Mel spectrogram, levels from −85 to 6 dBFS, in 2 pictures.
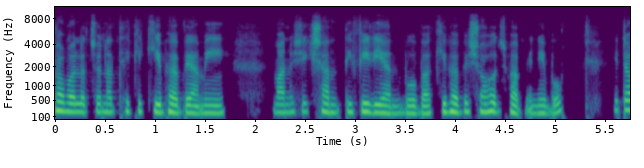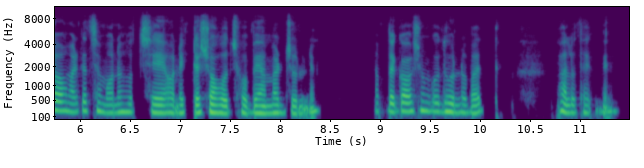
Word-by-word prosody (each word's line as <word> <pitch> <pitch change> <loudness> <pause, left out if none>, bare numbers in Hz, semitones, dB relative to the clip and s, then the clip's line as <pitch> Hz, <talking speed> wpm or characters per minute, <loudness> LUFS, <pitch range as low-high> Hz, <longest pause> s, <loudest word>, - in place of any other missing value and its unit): সমালোচনা 200 -2 +3
থেকে 210 -1 -3
কিভাবে 190 -1 +4
আমি 180 0 0 0.7
মানসিক 200 +2 -3
শান্তি 200 0 0
ফিরিয়ে 190 -3 +4
আনবো 170 +1 -3
বা 170 - +4
কিভাবে 200 0 +4
সহজভাবে 205 -3 +2
নিবো 175 +2 0 0.6
এটাও 240 0 +4
আমার 200 -1 -3
কাছে 220 0 -3
মনে 185 +2 -2
হচ্ছে 195 0 -4 0.2
অনেকটা 180 +1 0
সহজ 180 -2 +4
হবে 175 0 +1
আমার 180 +1 0
জন্যে। 165 +5 -1 0.6
আপনাকে 205 +1 -1
অসংখ্য 220 -2 -2
ধন্যবাদ। 185 0 0 0.8
ভালো 185 -3 +2
থাকবেন। 215 +3 -7
195 Hz, 140 wpm, -23 LUFS, 180-210 Hz, 0.8 s, কিভাবে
